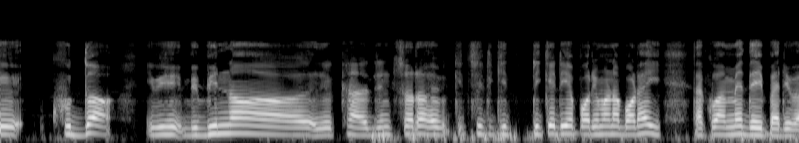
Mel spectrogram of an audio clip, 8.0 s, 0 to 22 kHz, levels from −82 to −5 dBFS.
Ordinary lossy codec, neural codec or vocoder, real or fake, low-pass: none; none; real; none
